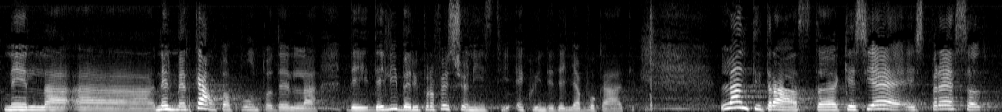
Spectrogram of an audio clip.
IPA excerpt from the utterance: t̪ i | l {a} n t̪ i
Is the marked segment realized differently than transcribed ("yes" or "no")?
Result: no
